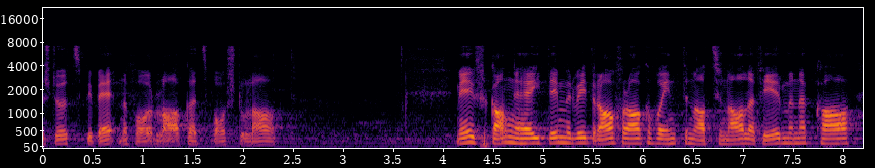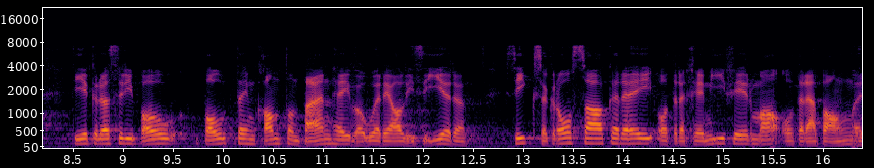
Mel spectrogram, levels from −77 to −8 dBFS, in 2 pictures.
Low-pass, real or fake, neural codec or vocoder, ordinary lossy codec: 7.2 kHz; fake; vocoder, 44.1 kHz, 80 mel bands, Vocos; none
